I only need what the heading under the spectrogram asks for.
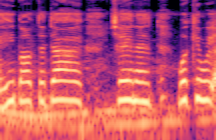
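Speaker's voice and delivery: put-on frantic, panicked crying. Speaker tells a story about a hospital scare and acts out a woman's panic, imitating frantic crying. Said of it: "He crying like".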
